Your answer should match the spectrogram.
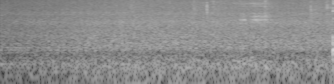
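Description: A steady low rumbling noise with some hiss and no distinct events, slowly getting louder: background noise picked up by the lectern microphone during a pause in speech.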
